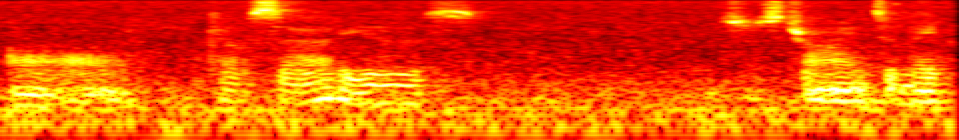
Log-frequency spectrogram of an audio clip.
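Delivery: soft, low pitying murmur; sympathetic hush. Real, not acted. Reader points out the sad boy, soft pitying voice.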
